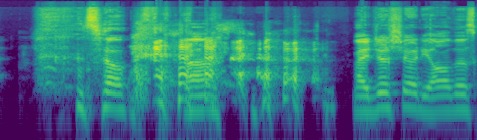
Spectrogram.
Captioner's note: both laughs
